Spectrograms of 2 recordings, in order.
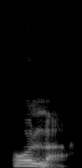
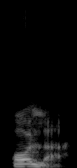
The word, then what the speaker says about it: hola: going repeat that achie hola so H's are always silent in Spanish hola hombre e igualmente Pota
